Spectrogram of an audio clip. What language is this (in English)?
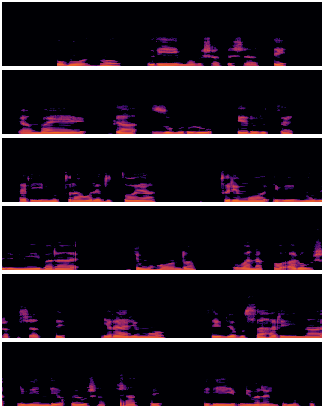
Kinyarwanda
